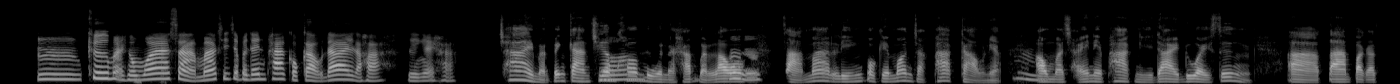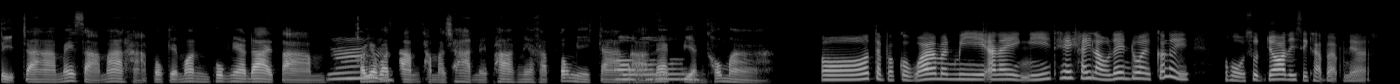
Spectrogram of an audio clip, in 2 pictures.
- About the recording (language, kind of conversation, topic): Thai, podcast, ของเล่นชิ้นไหนที่คุณยังจำได้แม่นที่สุด และทำไมถึงประทับใจจนจำไม่ลืม?
- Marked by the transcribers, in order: other background noise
